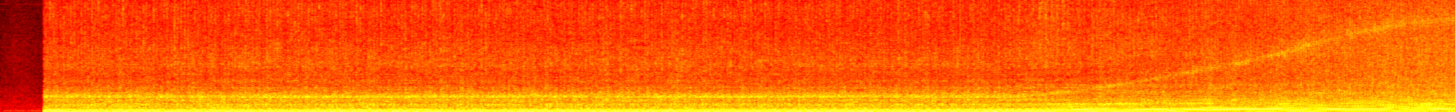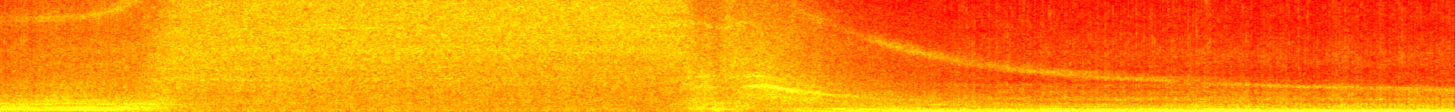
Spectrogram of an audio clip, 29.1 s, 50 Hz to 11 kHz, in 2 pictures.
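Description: Twin-turbo 454 cubic inch Ford Windsor V8 running on an engine dyno. It idles steadily, then revs up in a dyno pull with the turbochargers' whine climbing steeply and holds full throttle for several seconds. Once the throttle closes, the turbo whine winds down as the engine drops back to idle.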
